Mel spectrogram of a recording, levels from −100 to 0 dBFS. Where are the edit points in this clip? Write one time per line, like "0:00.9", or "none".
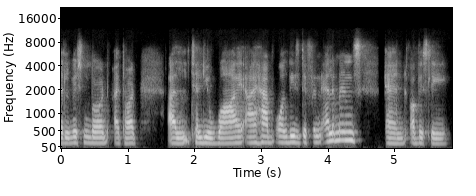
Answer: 0:04.8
